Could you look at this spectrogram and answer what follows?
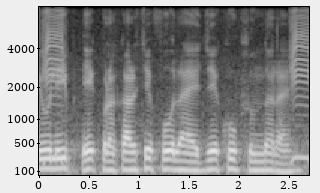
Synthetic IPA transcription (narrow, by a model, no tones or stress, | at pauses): uliːpek̚pɾəkaɾt͡sefuːlaɦed͡zekʰuːpsund̪əɾaɦe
